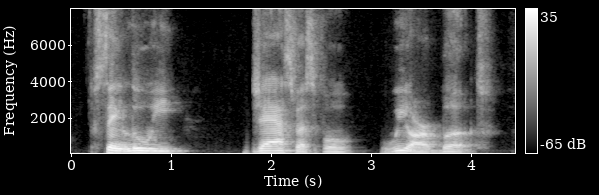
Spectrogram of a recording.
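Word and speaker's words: Saint-Louis: Louis, the French pronunciation, St. Louis Jazz Festival.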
